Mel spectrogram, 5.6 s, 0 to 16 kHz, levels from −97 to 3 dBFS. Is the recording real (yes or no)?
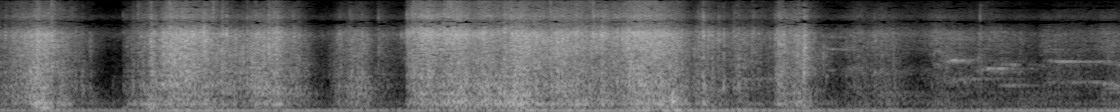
no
